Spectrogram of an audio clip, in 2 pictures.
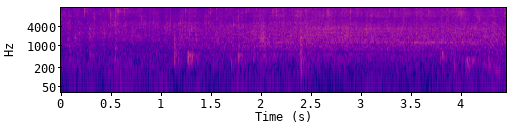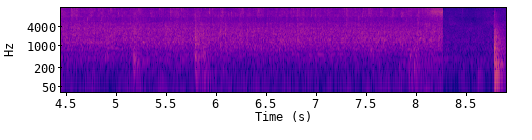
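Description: Apples cooking down in a pan with butter, brown sugar, salt and vanilla for apple streusel give a steady close sizzle with scattered small pops and crackles throughout, and no voices.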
